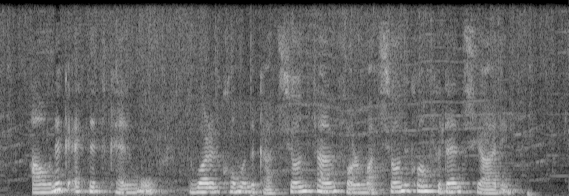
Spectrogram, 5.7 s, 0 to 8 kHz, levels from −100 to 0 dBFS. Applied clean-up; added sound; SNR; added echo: none; Toilet flush / Door; 20 dB; none.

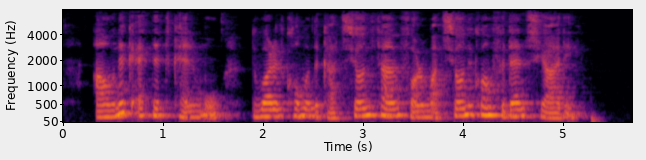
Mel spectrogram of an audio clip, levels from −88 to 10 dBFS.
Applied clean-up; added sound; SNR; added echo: none; none; none; none.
